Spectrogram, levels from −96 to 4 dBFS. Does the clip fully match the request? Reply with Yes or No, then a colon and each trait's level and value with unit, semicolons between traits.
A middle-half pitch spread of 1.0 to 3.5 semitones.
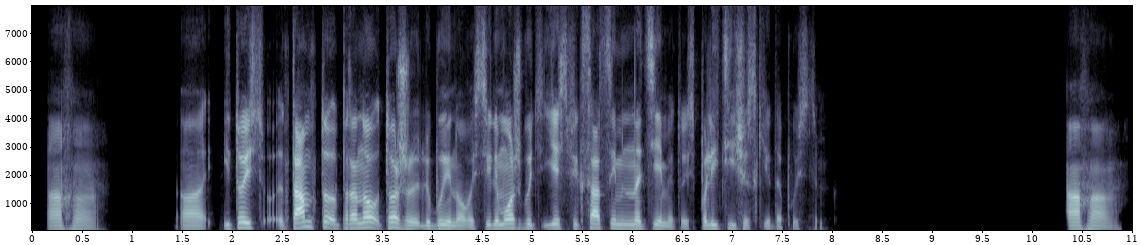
No: average, 4.1 semitones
